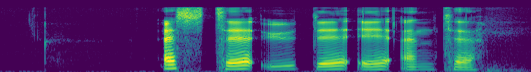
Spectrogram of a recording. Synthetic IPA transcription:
ʔɛst̪ʰeːʔʉːd̪̥eːʔeːʔɛnt̪ʰeː

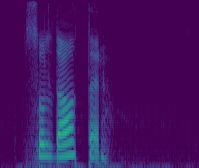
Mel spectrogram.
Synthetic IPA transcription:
sʊld̪ɑːt̪ə̰ɾ

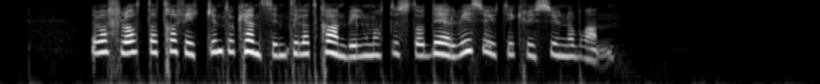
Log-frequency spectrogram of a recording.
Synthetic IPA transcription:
d̪̥eːʋɑːflɔt̪ɑt̪̚ʰʁɑfɪkənt̪ʰuːkhɛnsyːnt̪ʰɪlɑt̪kʰʁɑːnbiːln̩mɔt̪əst̪oːd̪eːlʋiːsʉːt̪əiːkʰʁʏsəʉnəʁbʁɑnn̩

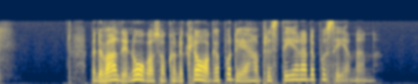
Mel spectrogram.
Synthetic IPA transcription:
mɛnd̪ɛvaɾald̪ɾɪɡnoːɡɔnsɔmkʰɵnd̪əkʰlɑːɡapʰɔd̪ɛɦanpʰɾɛst̪eːɾad̪əpʰɔsḛːnə̰n

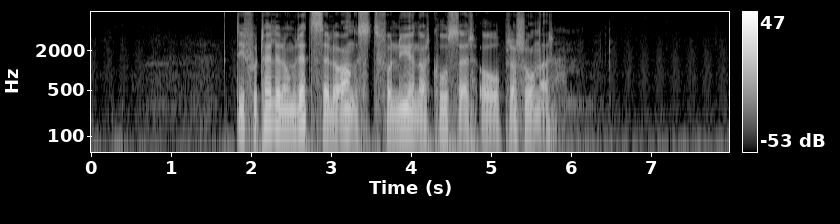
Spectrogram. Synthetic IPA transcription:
d̪̥iːfɔʈʰɛləɾʊmɾɛt̪sɛloːɑŋst̪fɔɳyːənɑɾkʰuːsə̰ɾoːʊpɾɑʃuːnə̰ɾ

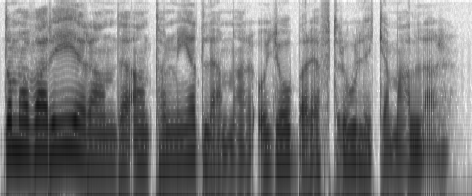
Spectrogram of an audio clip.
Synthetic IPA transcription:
d̪̥ɔmhaɾvaɾɪeːɾand̪əʔant̪ʰɑːlmeːd̪lɛmːaɾɔ̰jɔbːaɾɛft̪əɾuːliːkama̰lːaɾ

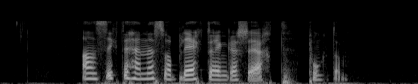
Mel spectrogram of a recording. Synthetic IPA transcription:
ʔɑnsɪkt̪əɦɛnəsʋɑːʁbleːkt̪oːɛŋɡɑʃḛːʁt̪pʰʊŋkt̪ʊ̰m

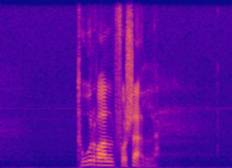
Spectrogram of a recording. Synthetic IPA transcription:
t̪ʰuːɾʋɑlʋfɔʂɛ̰l

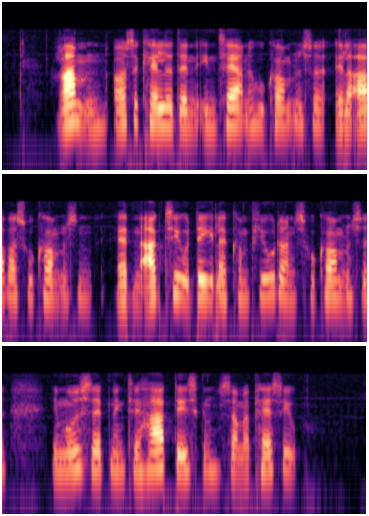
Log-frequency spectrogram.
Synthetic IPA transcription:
ʁɑ̈m̰n̩ɒ̽səkʰæləð̩ˠd̥ene̝nt͡sʰæɐ̰nʔəɦukʰɒ̽m̰l̩səelɐ̰ʔɑ̈ːb̥ɑ̈ɪd̥shukʰɒ̽m̰l̩sn̩æɐd̥enʔɑ̈ɡ̥̚t͡sʰiʊ̰əd̥e̝̰ːlækʰɒ̽mpʰjuːɾɐːnshukʰɒ̽m̰l̩səimo̝ð̞ˠsed̥ne̝ŋt͡sʰe̝lɦɑ̈ːd̥ːesɡ̥n̩sɒ̽mæɐpʰæsiʊ̰

